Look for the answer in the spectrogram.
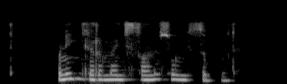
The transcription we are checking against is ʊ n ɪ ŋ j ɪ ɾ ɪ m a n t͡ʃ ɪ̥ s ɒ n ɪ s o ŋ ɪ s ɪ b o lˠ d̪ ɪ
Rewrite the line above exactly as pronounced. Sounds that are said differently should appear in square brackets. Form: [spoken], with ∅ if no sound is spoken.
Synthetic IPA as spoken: ʊ n ɪ ŋ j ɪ ɾ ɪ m a n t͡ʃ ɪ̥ s ɒ n ɪ s o ŋ ɪ s ɪ b o lˠ d̪ ɪ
